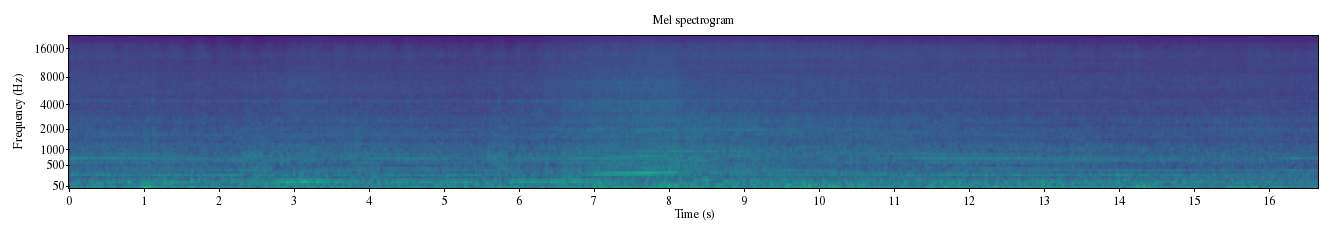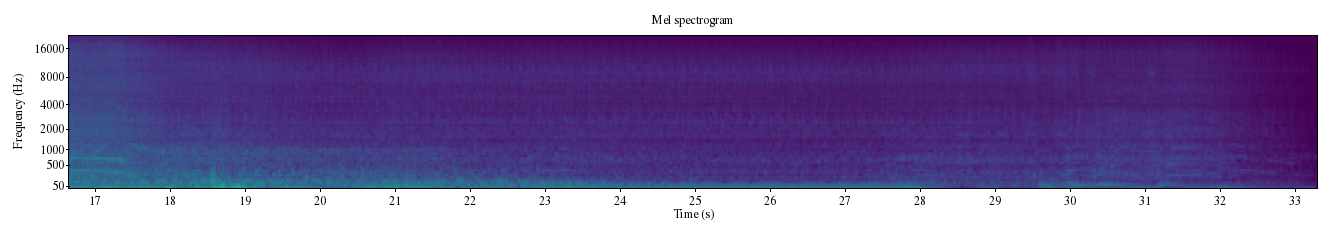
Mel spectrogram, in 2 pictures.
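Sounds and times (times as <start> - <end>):
BMW E46 3 Series car engine accelerating: 0.0 - 33.2.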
